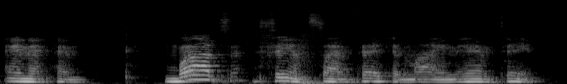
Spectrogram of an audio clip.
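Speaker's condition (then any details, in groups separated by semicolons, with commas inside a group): Primary progressive multiple sclerosis; onset with eye movement problems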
